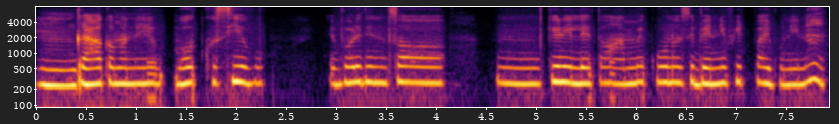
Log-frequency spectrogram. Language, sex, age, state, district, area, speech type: Odia, female, 18-30, Odisha, Jagatsinghpur, rural, spontaneous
